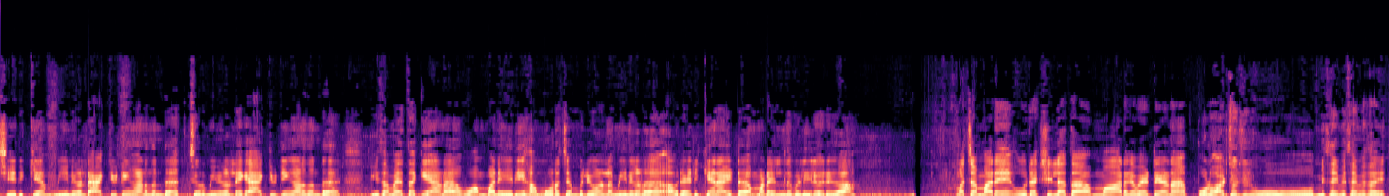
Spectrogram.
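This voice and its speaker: A man with a Malayali accent giving energetic, hyped commentary on fishing, talking straight to his viewers. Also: high voice, fast, slight background noise. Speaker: fishing vlogger narrating.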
